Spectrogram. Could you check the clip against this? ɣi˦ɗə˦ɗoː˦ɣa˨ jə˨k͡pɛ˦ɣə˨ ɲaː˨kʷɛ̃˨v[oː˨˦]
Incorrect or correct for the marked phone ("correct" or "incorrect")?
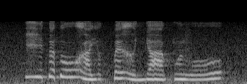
correct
